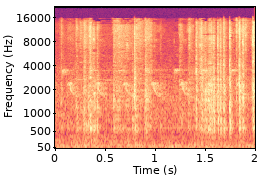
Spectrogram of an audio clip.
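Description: Styrofoam egg carton being handled and turned in the hands: faint scattered clicks and creaks.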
